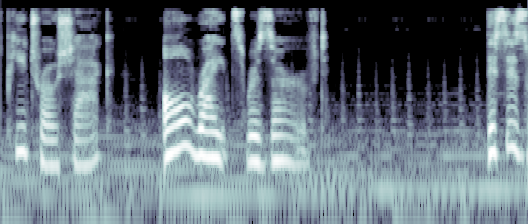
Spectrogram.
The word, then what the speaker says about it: Pietroschek: Copyright Pietroschek, pronounced Pietroschek, all rights reserved.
